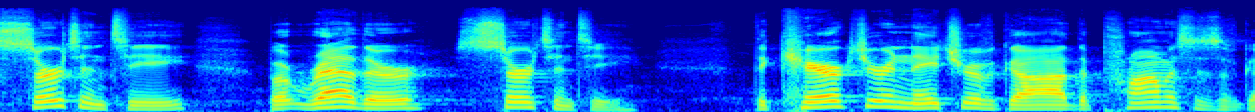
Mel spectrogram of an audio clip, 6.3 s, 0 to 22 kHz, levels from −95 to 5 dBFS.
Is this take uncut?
no; 1 cut; at 5.4 s

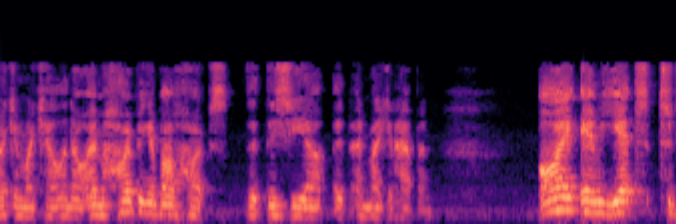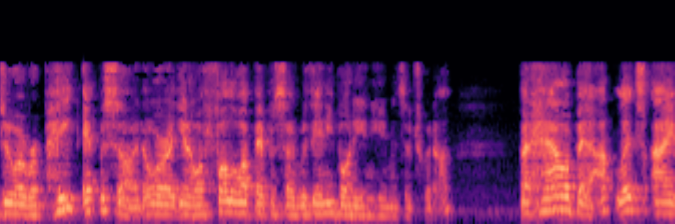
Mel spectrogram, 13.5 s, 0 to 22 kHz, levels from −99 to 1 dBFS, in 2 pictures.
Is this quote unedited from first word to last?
no; 1 cut; at 3.5 s

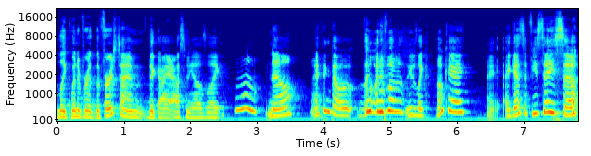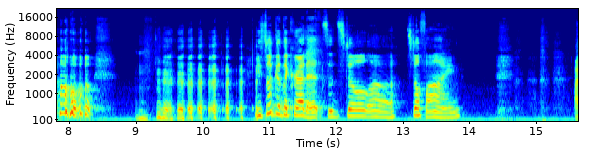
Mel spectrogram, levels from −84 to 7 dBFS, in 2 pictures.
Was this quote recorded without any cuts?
no; 1 cut; at 14.4 s

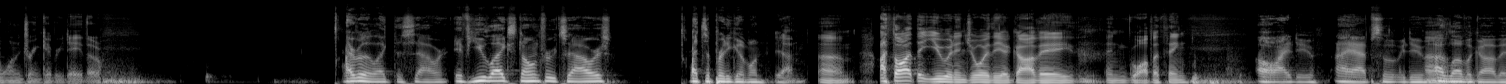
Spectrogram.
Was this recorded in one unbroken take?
yes; 0 cuts

